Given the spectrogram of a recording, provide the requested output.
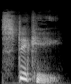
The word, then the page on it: sticky: British English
